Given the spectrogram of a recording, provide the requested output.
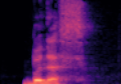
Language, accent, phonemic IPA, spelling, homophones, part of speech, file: French, France, /bɔ.nas/, bonasse, bonace / bonnasse, adjective, LL-Q150 (fra)-bonasse.wav
- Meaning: meek, easy-going, simple-minded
